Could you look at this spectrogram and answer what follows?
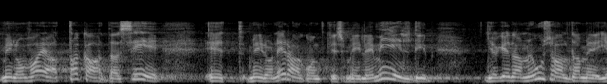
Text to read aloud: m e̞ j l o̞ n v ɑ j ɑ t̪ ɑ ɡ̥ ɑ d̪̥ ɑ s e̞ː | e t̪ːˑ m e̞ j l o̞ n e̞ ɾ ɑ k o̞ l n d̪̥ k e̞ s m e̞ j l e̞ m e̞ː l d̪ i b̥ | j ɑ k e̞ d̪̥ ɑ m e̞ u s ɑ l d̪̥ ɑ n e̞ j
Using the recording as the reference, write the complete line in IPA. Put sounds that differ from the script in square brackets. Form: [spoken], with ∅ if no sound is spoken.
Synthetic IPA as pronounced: m e̞ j l o̞ n v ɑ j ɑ t̪ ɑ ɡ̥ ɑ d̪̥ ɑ s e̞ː | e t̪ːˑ m e̞ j l o̞ n e̞ ɾ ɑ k o̞ [∅] n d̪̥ k e̞ s m e̞ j l e̞ m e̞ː l d̪ i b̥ | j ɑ k e̞ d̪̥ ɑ m e̞ u s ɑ l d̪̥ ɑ [m] e̞ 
